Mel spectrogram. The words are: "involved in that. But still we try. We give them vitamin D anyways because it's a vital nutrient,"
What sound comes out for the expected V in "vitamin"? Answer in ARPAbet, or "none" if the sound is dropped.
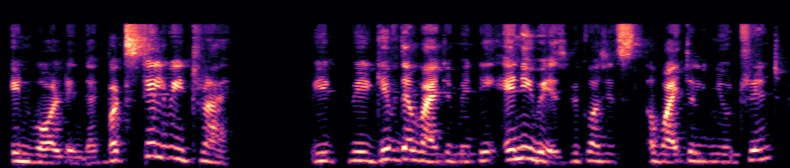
V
